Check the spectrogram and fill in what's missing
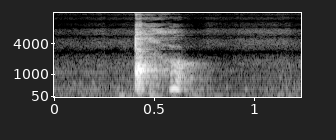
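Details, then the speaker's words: Child with a lingering winter cough, coughing. "I love you I'm sorry you're coughing so much"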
